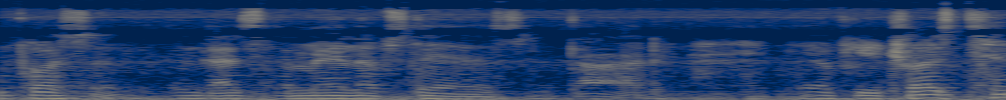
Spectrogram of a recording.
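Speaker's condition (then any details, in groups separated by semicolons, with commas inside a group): Traumatic brain injury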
